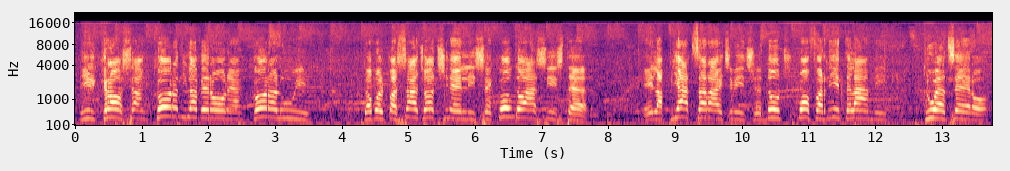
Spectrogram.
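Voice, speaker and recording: A man giving excited, breathless, exclamatory football goal commentary with music behind him. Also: very high voice, slow. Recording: music over TV match commentary.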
